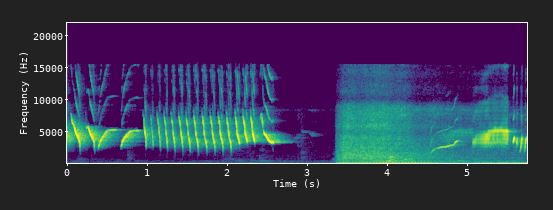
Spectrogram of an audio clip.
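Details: Yellow canary delivers a short burst of swooping notes and a fast, steady trill. Silence follows, then a stretch of background hiss with a faint upward chirp.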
